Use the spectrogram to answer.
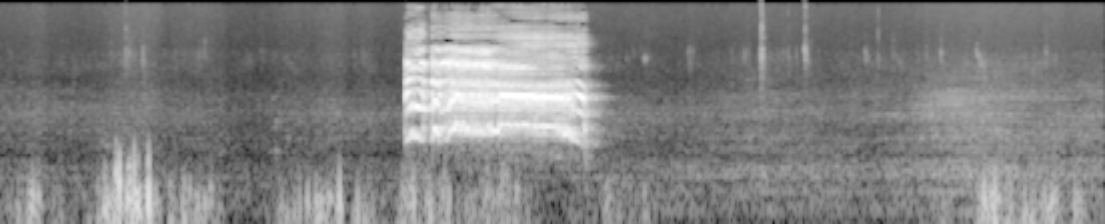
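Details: Domestic cock producing a single loud, ringing crow of about two seconds, with faint low rumbling and background noise before and after.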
